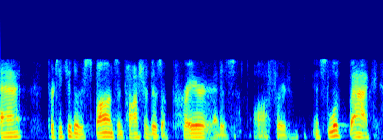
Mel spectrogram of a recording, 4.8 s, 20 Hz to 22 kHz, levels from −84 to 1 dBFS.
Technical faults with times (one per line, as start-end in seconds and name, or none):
0.00-4.79 G.729 codec
2.55-2.73 VoIP packet loss concealed by the speech codec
